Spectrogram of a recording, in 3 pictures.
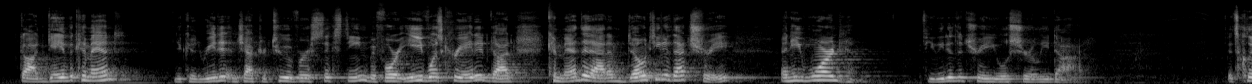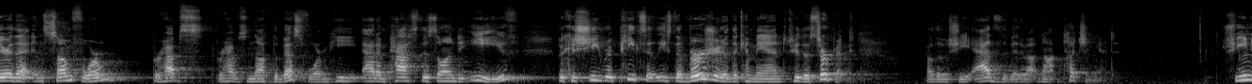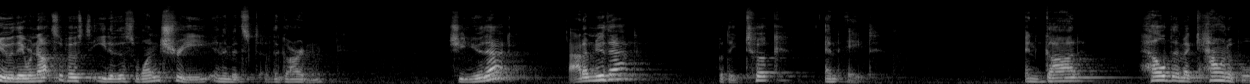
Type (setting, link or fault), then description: setting, large echoing room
